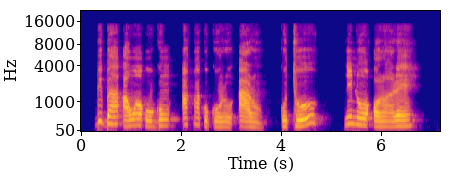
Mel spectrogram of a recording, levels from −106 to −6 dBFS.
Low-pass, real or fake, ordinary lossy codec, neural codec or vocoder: 14.4 kHz; real; none; none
